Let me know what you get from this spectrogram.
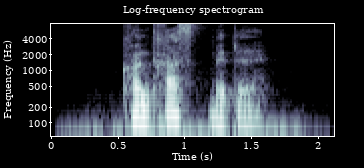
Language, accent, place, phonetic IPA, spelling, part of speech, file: German, Germany, Berlin, [kɔnˈtʁastˌmɪtl̩], Kontrastmittel, noun, De-Kontrastmittel.ogg
- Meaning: contrast medium, contrast agent (radiopaque material)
